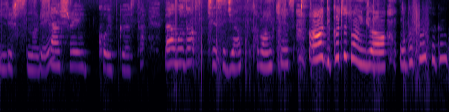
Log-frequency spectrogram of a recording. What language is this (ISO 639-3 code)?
tur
